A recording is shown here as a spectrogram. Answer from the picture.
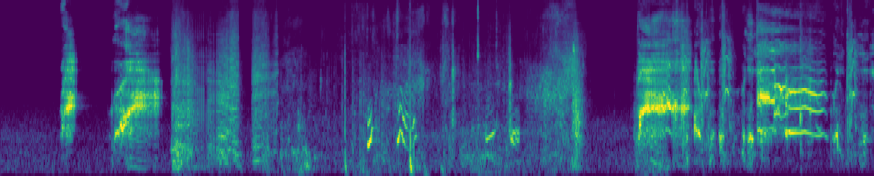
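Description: Cartoon sound effects and a cartoon ostrich's nonverbal vocalizations: a string of short rushes of noise and brief squeaky cries, ending in a loud, wavering shriek.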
